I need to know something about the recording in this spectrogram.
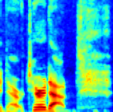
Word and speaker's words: Tara Dowd: I had Fidalgo Elementary School, and I had the pleasure of talking to Miss Tara Dowd. That's how you say it? Yes. Okay, Tara Dowd.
